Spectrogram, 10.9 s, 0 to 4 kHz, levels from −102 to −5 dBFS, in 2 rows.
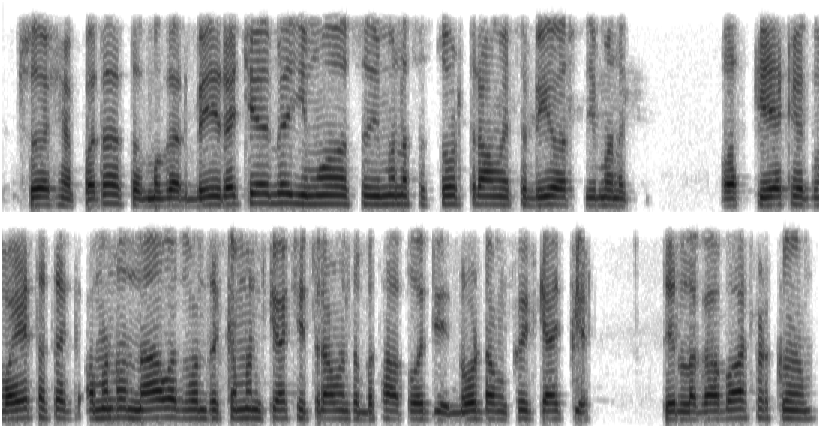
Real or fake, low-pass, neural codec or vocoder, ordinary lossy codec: real; 3.6 kHz; none; none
